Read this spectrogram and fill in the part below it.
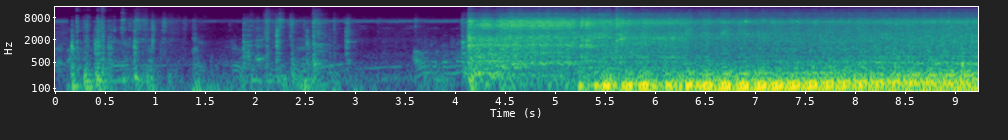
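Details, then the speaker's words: Car being built toward H2Oi 2019, start-up after work: few quiet seconds, then cranks and catches into a rough rumbling idle; startup sounds off to owner, part of noise from intake, cause unclear. "Startup sound kind of weird. Y'all hear that? Does it like sound okay to you guys? I can't tell."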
